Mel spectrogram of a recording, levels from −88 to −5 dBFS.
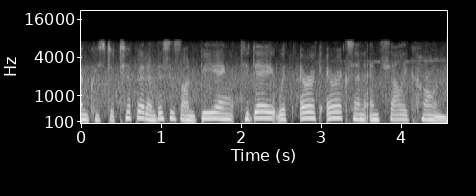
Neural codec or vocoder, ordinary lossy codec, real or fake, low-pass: none; Opus, 32 kbps; real; 7.2 kHz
